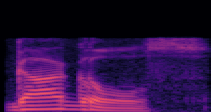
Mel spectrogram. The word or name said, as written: goggles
